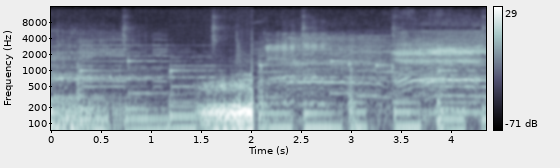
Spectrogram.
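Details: Sheep bleating in a shaky, quavering voice, a drawn-out bleat in the second half, set against a steady, bouncy children's music backing with a repeating bass line.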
